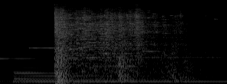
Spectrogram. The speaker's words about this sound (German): Er stürzte gegen eine Wand, bevor er von ihr abprallte und in eine andere stürzte, wobei er das Glas zerschlug und zur Hälfte in das Gewächshaus krachte.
